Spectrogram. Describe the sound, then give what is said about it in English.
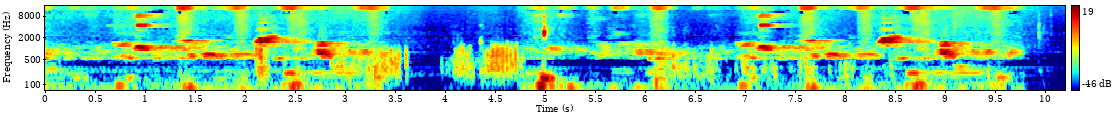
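Whistled tones mingle with hollow, knock-like vocal clicks and thumps and speech, fairly loud. The busy sequence plays twice, split by a short, quieter break of breathy vocal noise. “You have a whistle, you have a knock-ish sounding vocal and speech.”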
